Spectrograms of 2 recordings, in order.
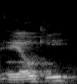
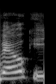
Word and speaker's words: Aoki: We just picked up Steve Aoki. Am I saying it right? Wow. Yeah, Steve Aoki.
